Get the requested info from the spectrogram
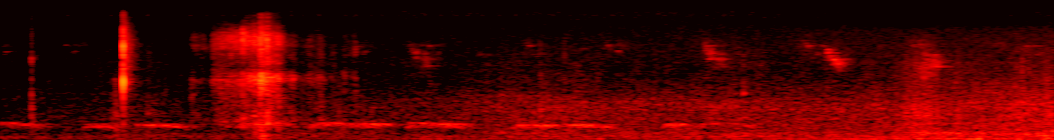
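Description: Near silence, with a sharp click about a second in and a brief soft rustle about two seconds in, as the wet backing paper is peeled slowly off a vinyl decal.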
